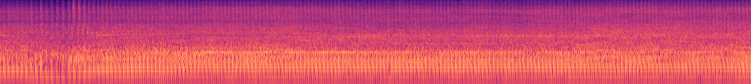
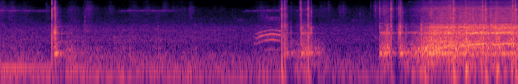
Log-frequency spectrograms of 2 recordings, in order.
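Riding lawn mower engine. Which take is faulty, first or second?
second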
